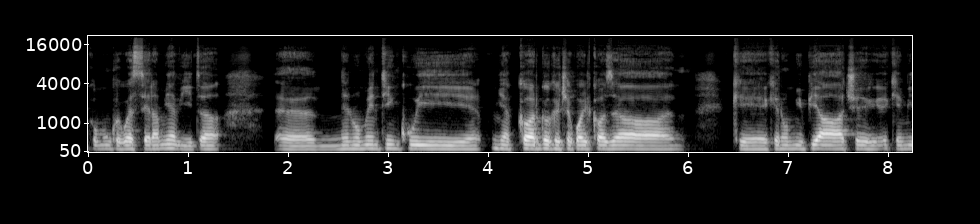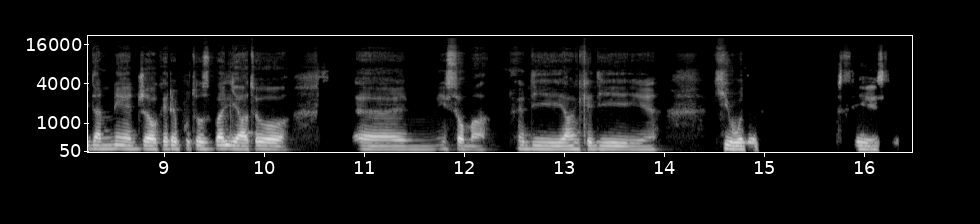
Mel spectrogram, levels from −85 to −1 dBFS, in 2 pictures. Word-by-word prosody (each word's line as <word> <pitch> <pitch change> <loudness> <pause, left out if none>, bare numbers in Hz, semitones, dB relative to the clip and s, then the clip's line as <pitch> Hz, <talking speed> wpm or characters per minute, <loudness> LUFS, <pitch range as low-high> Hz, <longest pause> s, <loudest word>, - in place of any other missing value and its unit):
comunque 125 0 -5
questa 125 0 +2
è - - +2
la 125 - +2
mia 140 +1 +2
vita, 120 0 -1 0.5
ehm, 110 -1 -2
nel 125 +1 -2
momento 130 +1 -2
in 135 -2 -3
cui 125 -2 +1 0.2
mi 140 -2 -4
accorgo 130 +2 +6
che 130 - +1
c'è - - -1
qualcosa 120 -2 +4 0.5
che 115 -1 -2
che 125 - -3
non 130 -1 -3
mi 125 -1 -5
piace, 125 -1 +4
che 130 +2 -8
che 130 -1 -8
mi 125 0 -7
danneggia 125 -1 -2
o - - +2
che 120 - -5
reputo 125 0 -3
sbagliato, 115 -2 +1 0.6
ehm, 110 -1 -5
insomma 110 -3 -4 0.4
di, 115 -1 -4
anche 115 +1 -2
di 110 -2 -5 0.7
chiudere 115 -2 -1 0.8
Sì, 115 -3 -5
sì. - - -9
120 Hz, 135 wpm, -21 LUFS, 115-125 Hz, 0.8 s, accorgo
